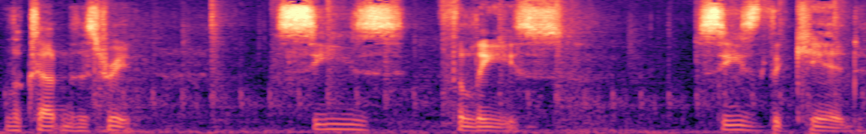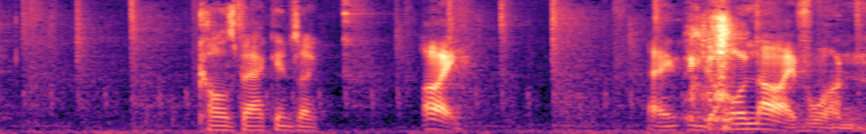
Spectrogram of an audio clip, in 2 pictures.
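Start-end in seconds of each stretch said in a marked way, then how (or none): 8.6-11.5 put-on devil creature voice, slow and drawn out. Narrating the game, voicing the creature that spots Felice and the kid, in a bearded devil voice. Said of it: "Didn't expect that voice".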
